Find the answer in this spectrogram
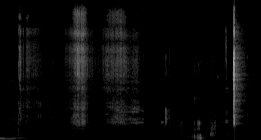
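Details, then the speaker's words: Woman's stomach growling (borborygmi), heard repeatedly during a podcast: a brief low, gurgling, downward-sliding rumble followed by soft hissy and clicking noises. "can you hear my stomach growling that is embarrassing that's embarrassing and I'm not going to sit here and act like it's not"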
